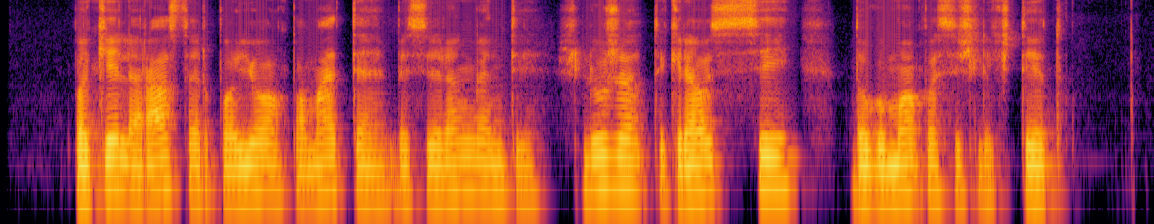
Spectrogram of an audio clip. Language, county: Lithuanian, Šiauliai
